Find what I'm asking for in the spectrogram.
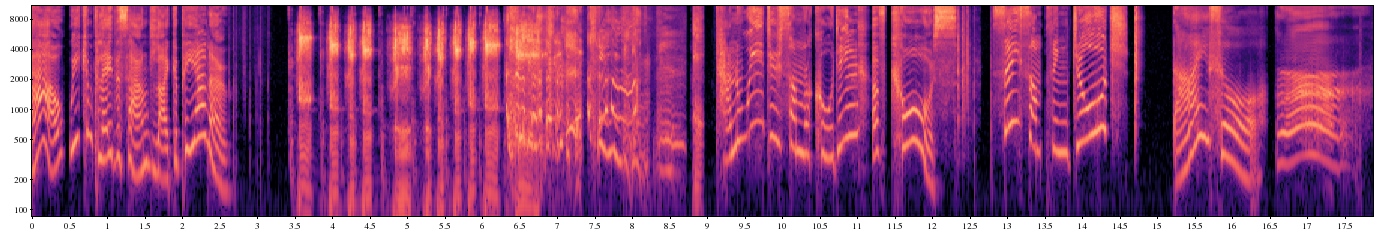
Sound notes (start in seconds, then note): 3.5 snorting version of theme song; 6.3 laughter; 9.0 snorting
